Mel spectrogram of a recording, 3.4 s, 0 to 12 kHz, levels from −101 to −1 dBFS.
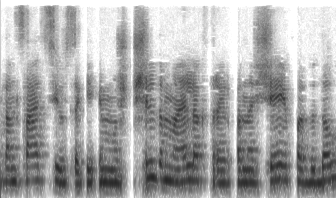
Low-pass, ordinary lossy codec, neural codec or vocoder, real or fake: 10.8 kHz; AAC, 32 kbps; none; real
